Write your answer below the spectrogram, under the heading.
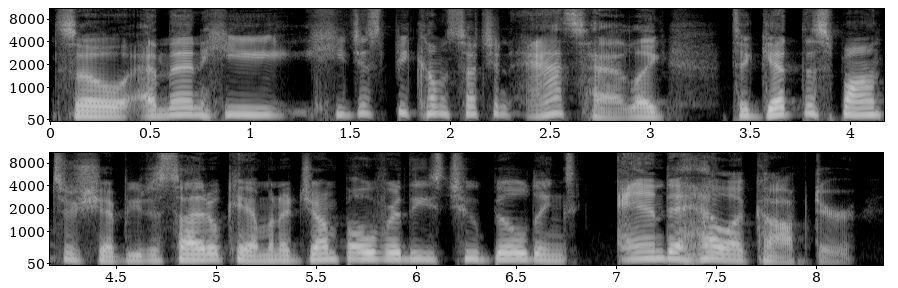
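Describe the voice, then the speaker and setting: Higher-voiced man, blunt casual gamer talk. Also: moderate pace, hardly any pauses, no room sound, studio quality. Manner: blunt, profane, emphatic. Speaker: podcast co-host. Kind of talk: casual chat about video games.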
